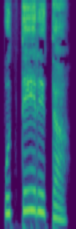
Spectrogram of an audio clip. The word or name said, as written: ಉತ್ತರಾಧಿ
